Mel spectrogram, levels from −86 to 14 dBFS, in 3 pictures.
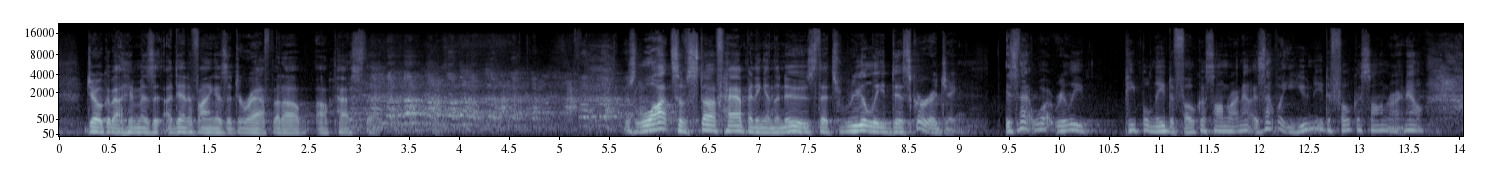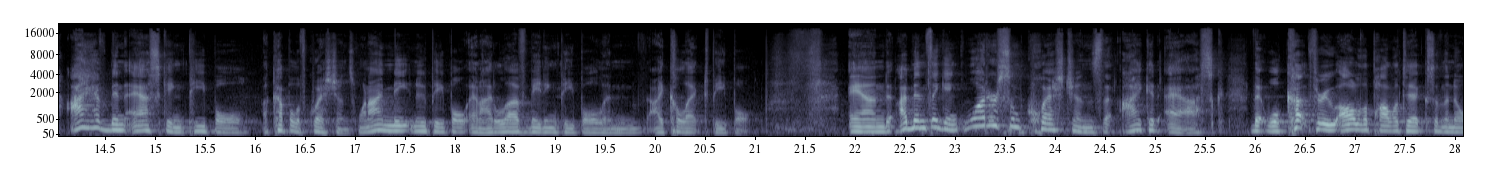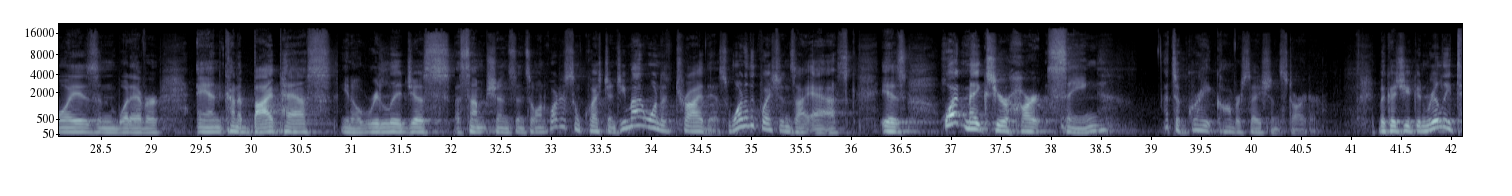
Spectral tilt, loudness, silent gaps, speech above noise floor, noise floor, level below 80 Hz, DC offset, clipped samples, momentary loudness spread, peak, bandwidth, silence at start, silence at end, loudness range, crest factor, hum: -5.5 dB/octave; -26 LUFS; none; 20 dB; -46 dBFS; -60 dBFS; under 0.1%; under 0.1%; 14 LU; -2 dBFS; 19 kHz; 0 s; 0 s; 7 LU; 24 dB; none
